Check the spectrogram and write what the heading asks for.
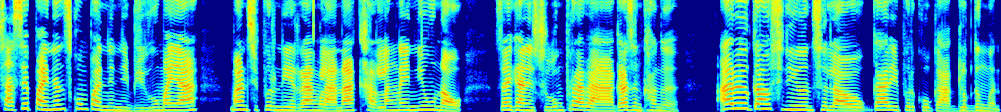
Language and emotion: Bodo, angry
